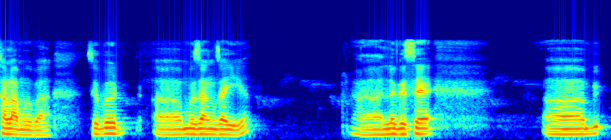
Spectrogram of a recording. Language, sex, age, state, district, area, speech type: Bodo, male, 30-45, Assam, Udalguri, urban, spontaneous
